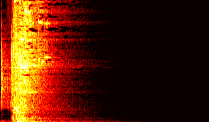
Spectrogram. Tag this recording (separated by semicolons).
chest; Coin; collect; drop; game; item; Money; pick-up; Store; Video-Game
